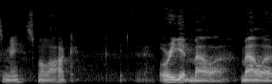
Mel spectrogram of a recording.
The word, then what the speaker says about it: Malaugh: it over with and I mispronounced it just a few minutes ago and I said mullik mullik yeah it's not it's close but it's it's malok yeah yeah nice all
